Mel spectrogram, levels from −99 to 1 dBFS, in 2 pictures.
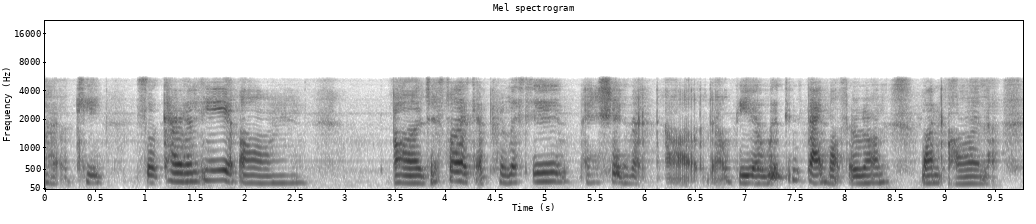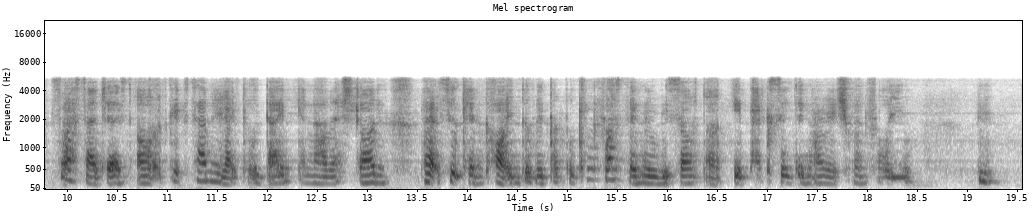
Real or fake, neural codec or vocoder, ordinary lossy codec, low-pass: fake; codec, 24 kHz, 1 kbps, SNAC; none; 5.4 kHz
